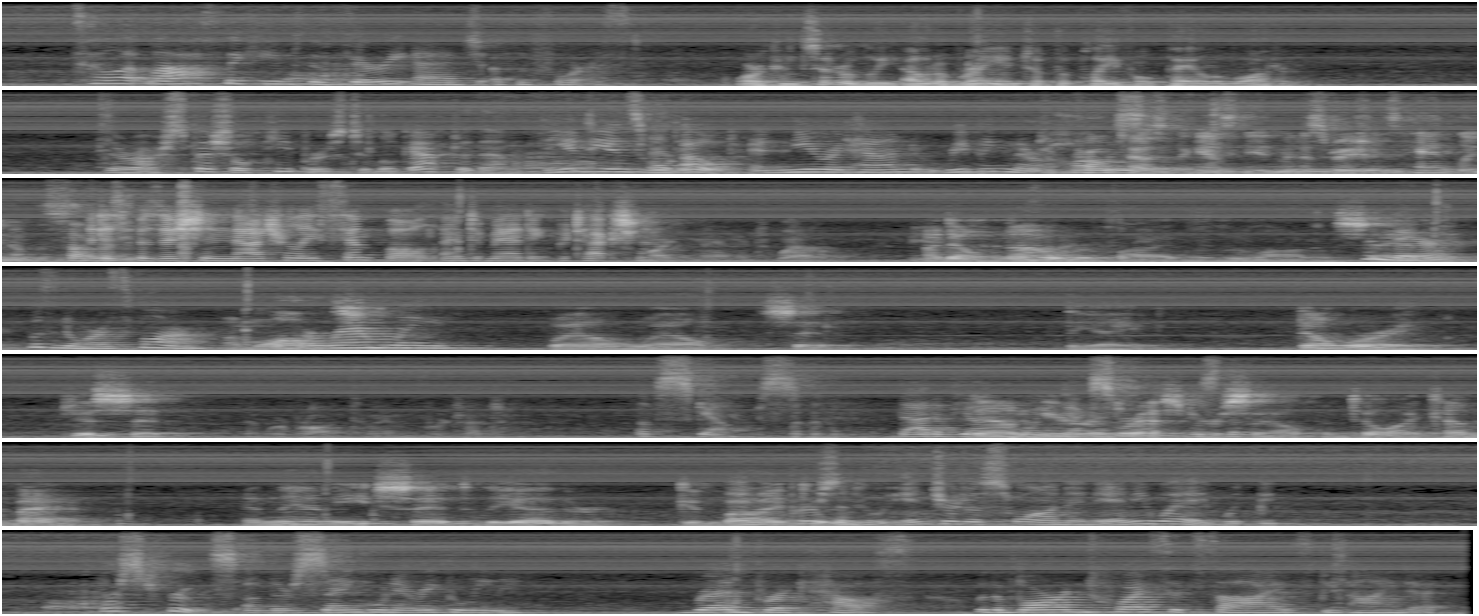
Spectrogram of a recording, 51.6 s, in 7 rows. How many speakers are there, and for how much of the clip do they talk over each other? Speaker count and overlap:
8, about 17%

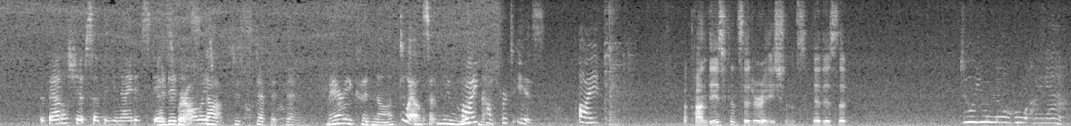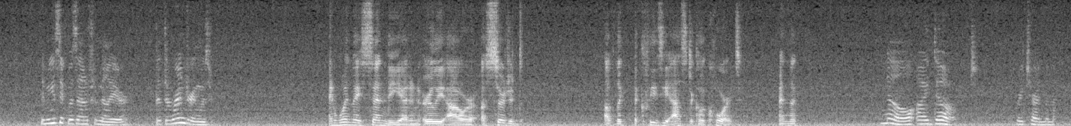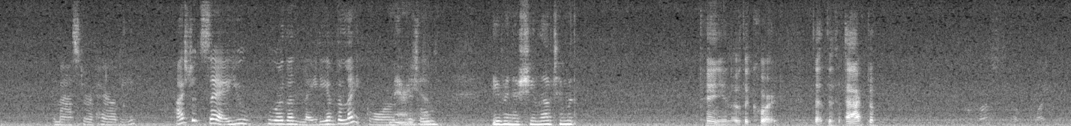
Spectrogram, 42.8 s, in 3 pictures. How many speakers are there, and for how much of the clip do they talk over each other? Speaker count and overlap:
9, about 12%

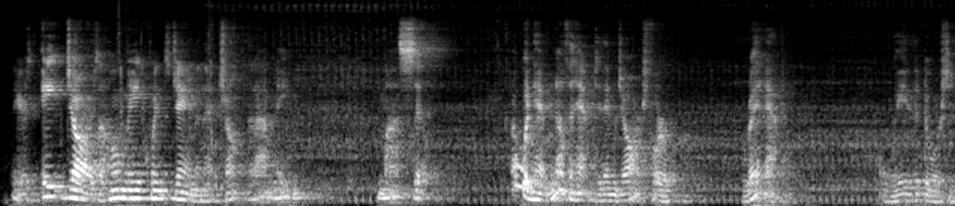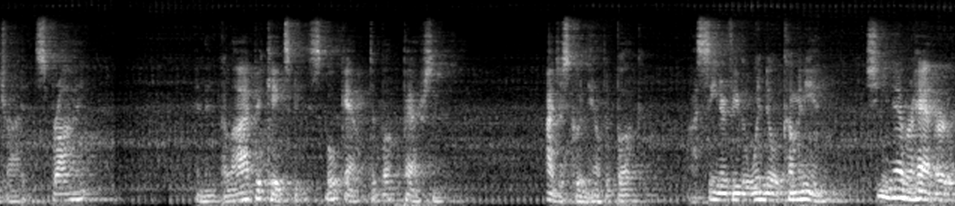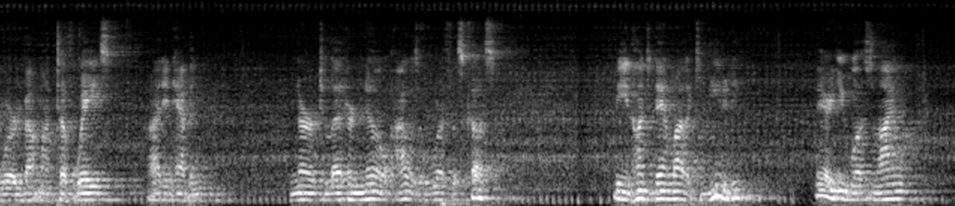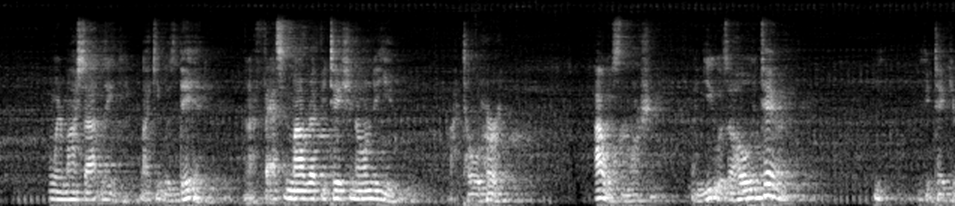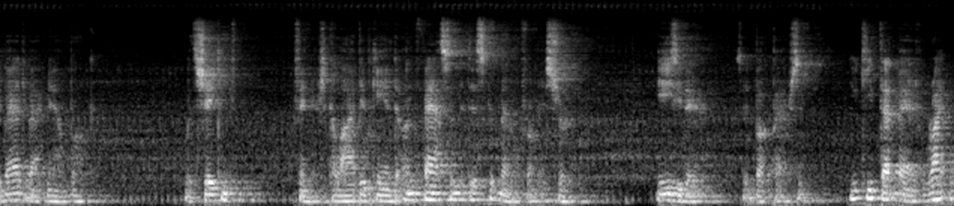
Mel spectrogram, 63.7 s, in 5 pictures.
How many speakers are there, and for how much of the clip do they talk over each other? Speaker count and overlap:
1, no overlap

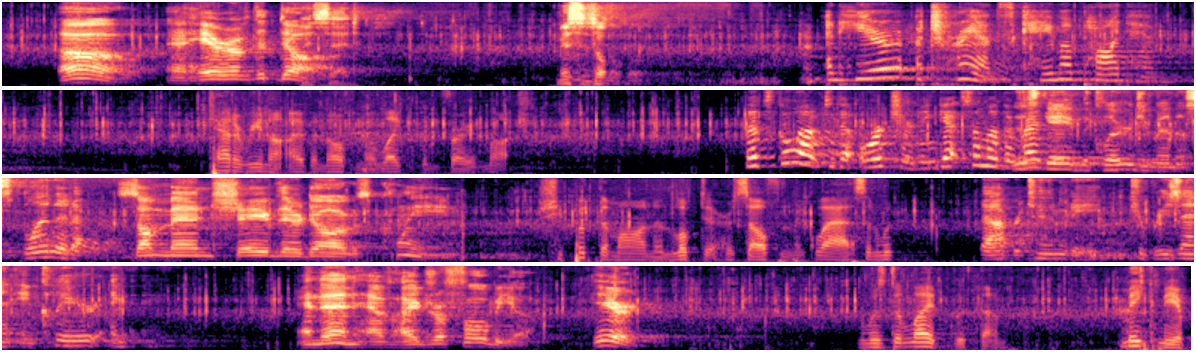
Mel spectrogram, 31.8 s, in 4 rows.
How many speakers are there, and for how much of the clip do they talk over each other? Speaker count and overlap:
6, about 2%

